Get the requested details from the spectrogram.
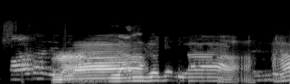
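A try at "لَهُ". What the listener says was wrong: লাম টান হবে না লাহু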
